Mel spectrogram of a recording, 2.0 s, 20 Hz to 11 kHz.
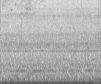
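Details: Aggressive mud-terrain tires (four, fairly new, from a Suzuki Caribian) heard from inside a 2-year-old Toyota Revo at about 70 km/h; deep constant rumble and drone with no rhythm or knock, loud from the rear: mud-terrain tire roar.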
